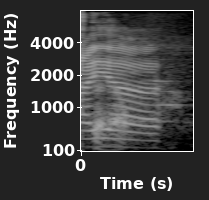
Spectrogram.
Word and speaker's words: Tahel: I think you meant to say to hell. I think that's how it's And, pronounced. Someone told me that's how it's pronounced. It's Tahel.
